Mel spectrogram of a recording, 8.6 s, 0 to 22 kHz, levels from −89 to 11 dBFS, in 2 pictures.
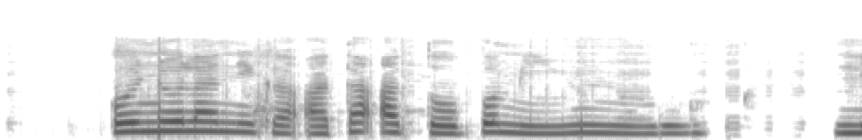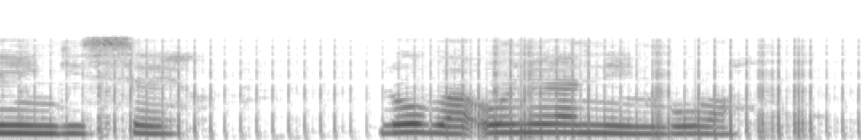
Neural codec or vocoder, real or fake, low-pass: none; real; 7.2 kHz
